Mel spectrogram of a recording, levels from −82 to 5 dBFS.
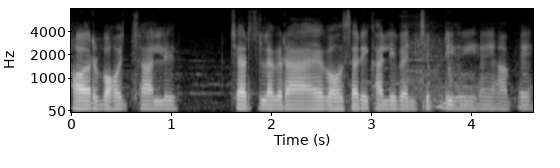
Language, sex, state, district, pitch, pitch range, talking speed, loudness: Hindi, male, Haryana, Jhajjar, 115 Hz, 110-115 Hz, 205 wpm, -20 LUFS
